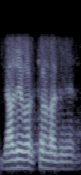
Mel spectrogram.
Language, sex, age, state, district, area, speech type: Punjabi, male, 60+, Punjab, Mansa, urban, conversation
